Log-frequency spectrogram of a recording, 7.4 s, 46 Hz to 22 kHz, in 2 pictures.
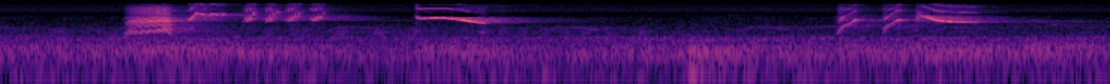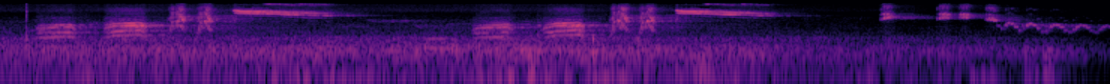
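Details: February dawn at RSPB Fowlmere, 2014: a male song thrush sings energetically among many rival territory holders, giving varied short phrases of high whistles, squeaky slurs and dry chattering notes separated by brief pauses.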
